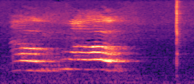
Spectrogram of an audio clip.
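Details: A domestic cat gives a heat call, a long, loud, wavering meow over a second long, rising then falling in pitch, with faint clicks; unneutered cats call each other from afar in mating season.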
